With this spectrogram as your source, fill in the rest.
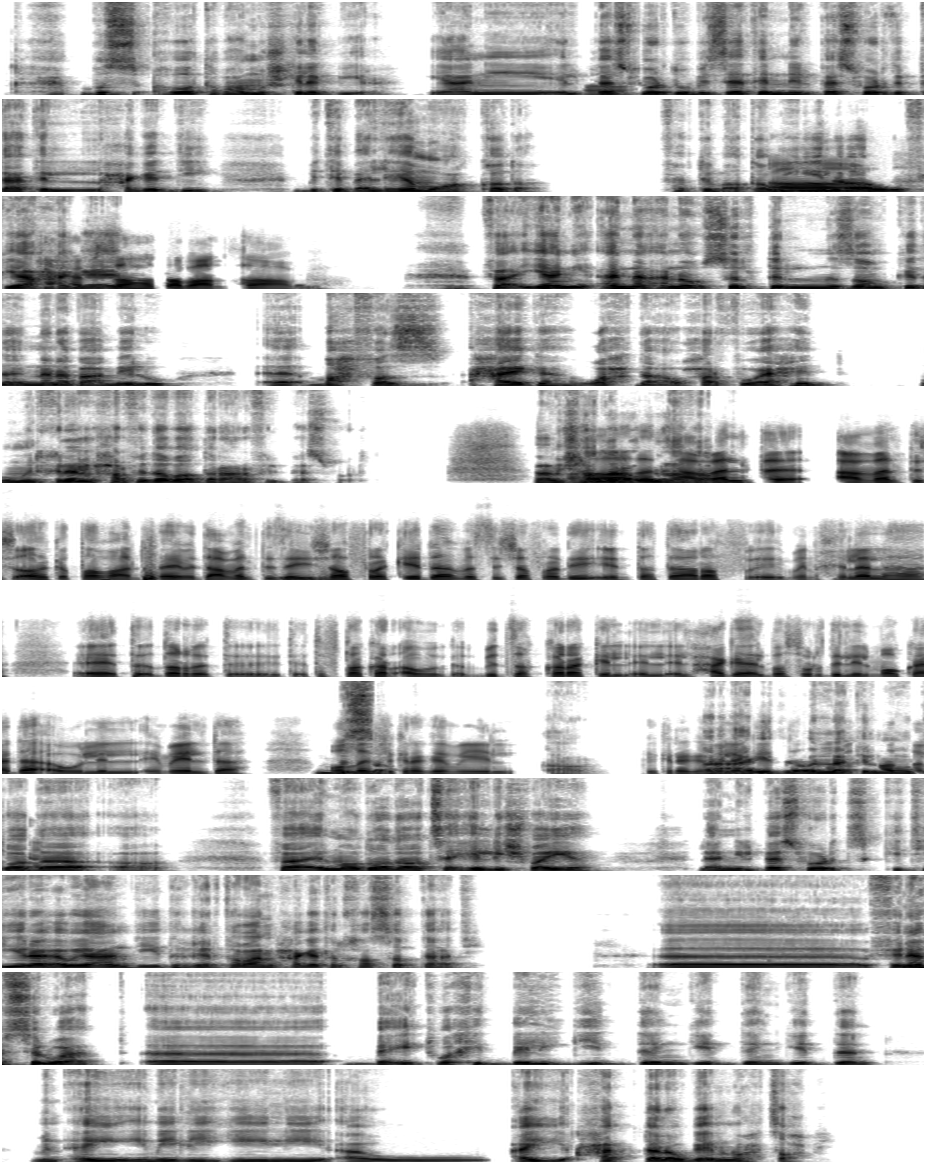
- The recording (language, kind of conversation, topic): Arabic, podcast, إزاي بتحافظ على خصوصيتك على الإنترنت بصراحة؟
- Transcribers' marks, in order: in English: "الpassword"; in English: "الpassword"; other background noise; in English: "الpassword"; in English: "الpassword"; in English: "للemail"; in English: "الpasswords"; in English: "email"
